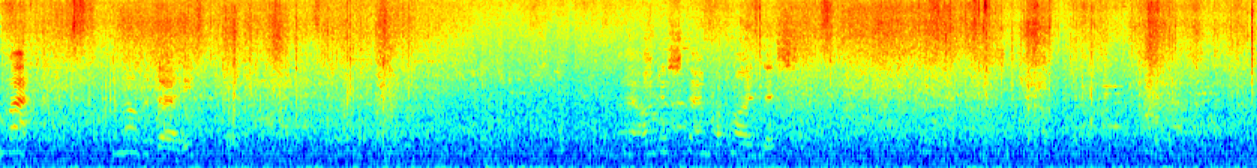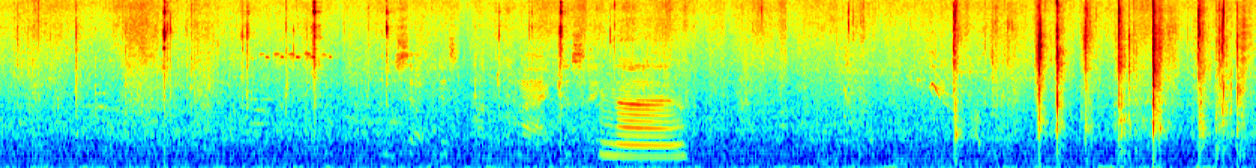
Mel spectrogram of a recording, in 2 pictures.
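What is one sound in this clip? A plastic sack rustles and crackles as a horse drags it along.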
